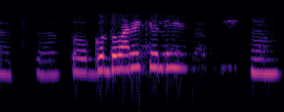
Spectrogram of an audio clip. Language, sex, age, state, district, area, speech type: Hindi, female, 60+, Madhya Pradesh, Jabalpur, urban, conversation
